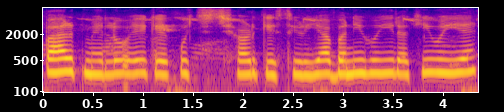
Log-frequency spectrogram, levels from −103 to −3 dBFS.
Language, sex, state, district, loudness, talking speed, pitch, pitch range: Hindi, female, Bihar, Kaimur, -18 LUFS, 180 wpm, 250 Hz, 240-260 Hz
